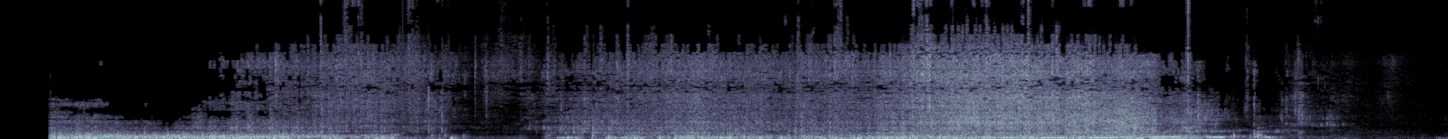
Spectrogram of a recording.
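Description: A car's engine revving hard as the car slides around on loose dirt. The sound starts abruptly about half a second in, drops away briefly about four seconds in, and fades out near the end.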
